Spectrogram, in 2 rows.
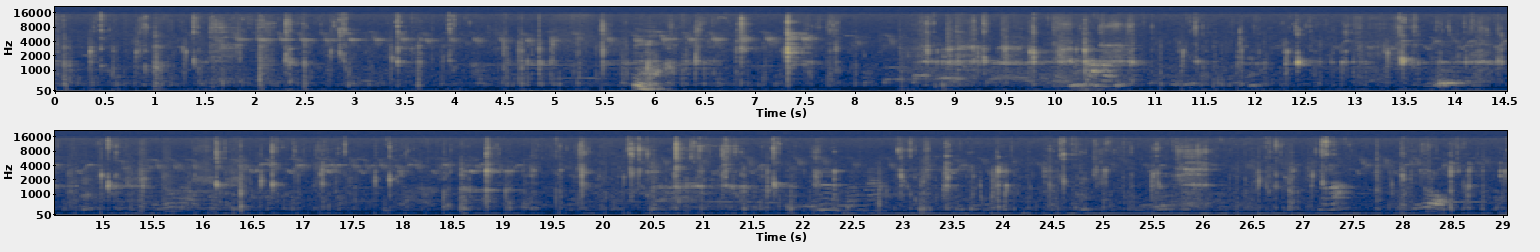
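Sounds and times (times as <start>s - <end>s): wet mouth clicks: 0.0s - 8.0s, 8.8s - 29.0s
person chewing food: 0.0s - 29.0s.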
